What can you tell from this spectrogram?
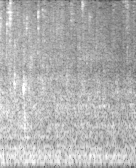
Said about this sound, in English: I'm pouring this into the sink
